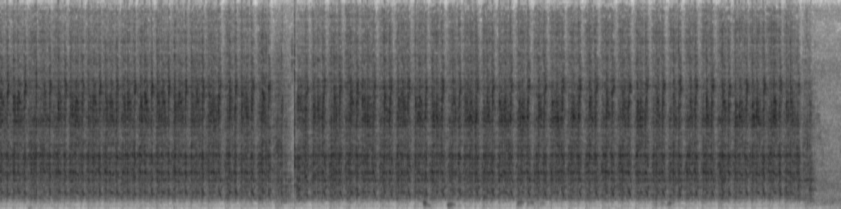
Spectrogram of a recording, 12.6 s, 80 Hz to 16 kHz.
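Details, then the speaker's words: Honda Recon 250 (TRX250TE) ATV after engine rebuild, first start attempt: starter churns at about four pulses a second with faint sputters, no catch. The carburetor wasn't getting fuel; the fuel line was pulled off and drained. "It sputtered there a couple times, but I'll cut the camera back on in a sec. Alright guys, I think we got it figured out. The carburetor wasn't getting any gas,"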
